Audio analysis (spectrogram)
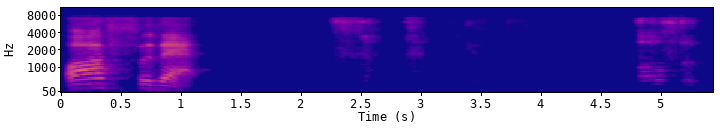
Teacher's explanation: when we have the word of and the next word is a consonant we can actually cancel the V sound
